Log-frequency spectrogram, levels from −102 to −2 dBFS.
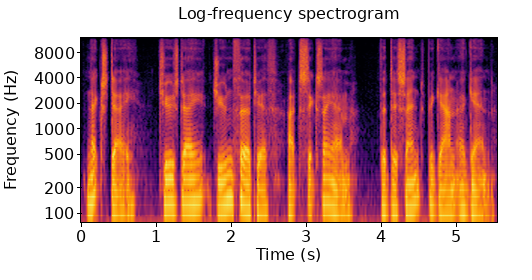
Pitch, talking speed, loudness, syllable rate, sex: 110 Hz, 140 wpm, -18 LUFS, 3.9 syllables/s, male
